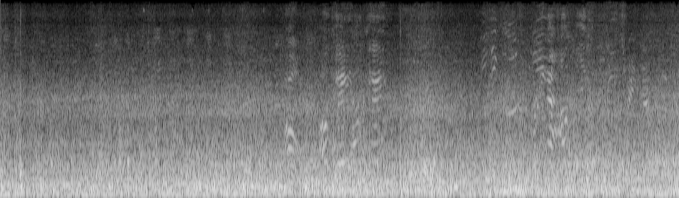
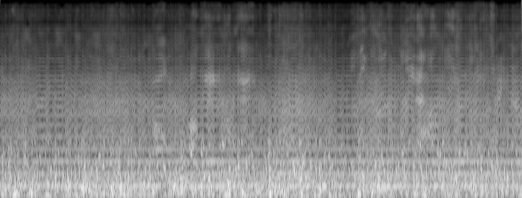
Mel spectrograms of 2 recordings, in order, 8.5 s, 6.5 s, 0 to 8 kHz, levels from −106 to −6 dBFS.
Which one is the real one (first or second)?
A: first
